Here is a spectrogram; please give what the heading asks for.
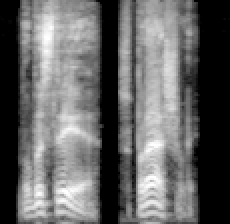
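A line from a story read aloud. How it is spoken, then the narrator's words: Angry. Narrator (Russian): сердито сказал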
